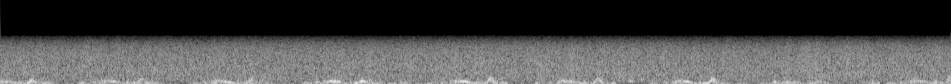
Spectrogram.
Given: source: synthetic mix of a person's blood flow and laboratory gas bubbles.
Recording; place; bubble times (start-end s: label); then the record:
Doppler ultrasound of blood flow; precordium
6.12-6.46 s: bubbles
From the record:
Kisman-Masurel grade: 121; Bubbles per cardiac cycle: 1 to 2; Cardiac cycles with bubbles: 10 to 50%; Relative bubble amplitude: barely perceptible (0.100 to 0.250); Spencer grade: 2 (many but less than half of the cardiac periods contain bubble signals, singularly or in groups); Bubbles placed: anywhere in the cardiac cycle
